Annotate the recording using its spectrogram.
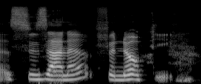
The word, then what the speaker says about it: Susanna Finocchi: And we are here with a very dear friend of mine, Susanna Finocchi.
